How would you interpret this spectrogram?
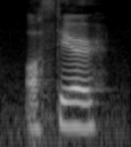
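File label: "austere", American English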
